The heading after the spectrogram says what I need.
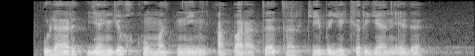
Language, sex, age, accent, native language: Uzbek, male, 18-24, Jizzax, Uzbek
